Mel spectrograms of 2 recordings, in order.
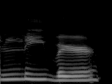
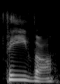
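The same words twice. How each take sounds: First: "Lever" said with an L, the wrong name; "Lever" with L instead of F; misread name. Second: "Fever" said with an F, putting it right; "Fever" with F, the right name; corrected name. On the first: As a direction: read it as "Lever" by mistake. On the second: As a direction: fix it to "Fever". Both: Shown as a demonstration. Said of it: "not Lever".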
